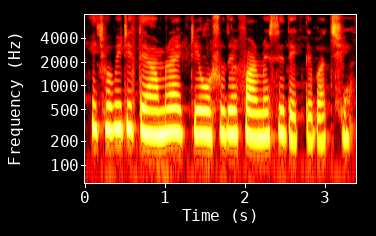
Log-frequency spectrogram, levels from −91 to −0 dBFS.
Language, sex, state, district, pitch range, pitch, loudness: Bengali, female, West Bengal, Cooch Behar, 230-260 Hz, 245 Hz, -15 LUFS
